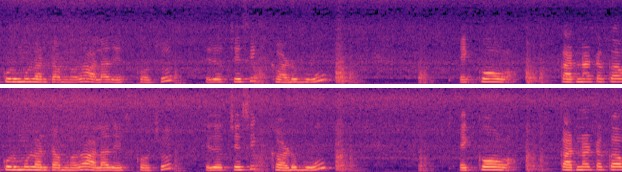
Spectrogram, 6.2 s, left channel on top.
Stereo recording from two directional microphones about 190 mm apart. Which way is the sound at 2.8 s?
30° right (ahead or behind).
